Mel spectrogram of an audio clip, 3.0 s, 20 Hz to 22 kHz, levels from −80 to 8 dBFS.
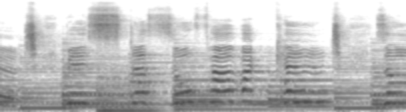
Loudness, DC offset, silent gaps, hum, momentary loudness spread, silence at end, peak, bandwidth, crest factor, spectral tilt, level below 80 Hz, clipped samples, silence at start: -22 LUFS; under 0.1%; none; none; 6 LU; 0 s; -4 dBFS; over 20 kHz; 18 dB; -3.5 dB/octave; -44 dBFS; under 0.1%; 0 s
